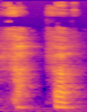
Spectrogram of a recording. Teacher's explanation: And the manner of articulation is a fricative um a narrow space rubbing together um allowing air flow. And then it's an unvoiced sound because my vocal cords are not vibrating. So f the friction not vibrating.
